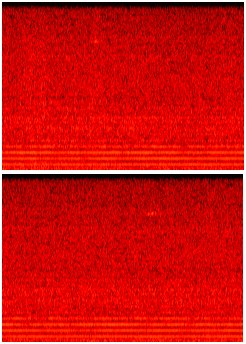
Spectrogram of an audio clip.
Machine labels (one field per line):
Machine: fan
